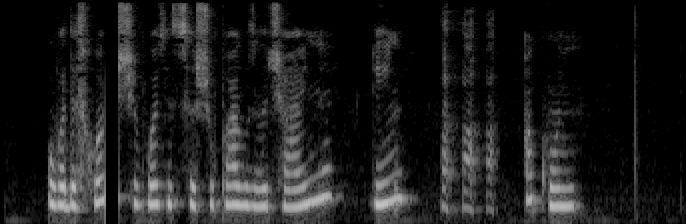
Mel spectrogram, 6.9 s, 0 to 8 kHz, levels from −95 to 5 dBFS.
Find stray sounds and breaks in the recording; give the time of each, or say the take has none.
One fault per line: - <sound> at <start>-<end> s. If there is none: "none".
- dropout at 1.0-1.2 s
- laugh at 4.4-5.0 s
